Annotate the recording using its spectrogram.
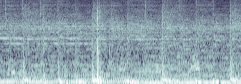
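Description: Background music with guitar. About a second in, a single sharp thud, typical of a football being struck.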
